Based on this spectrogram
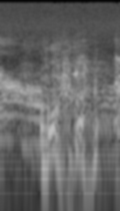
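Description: A female cat meows a few times in wavering, rising and falling cries, moderately loud over a steady background hiss.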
